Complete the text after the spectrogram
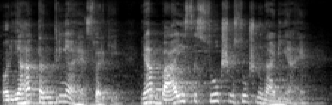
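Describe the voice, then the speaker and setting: A man's voice: on the high side, very animated, a little mellow, echoey room. A man giving an academic lecture, explaining step by step and counting off his points. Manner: explanatory, deliberate, enumerating points. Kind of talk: academic lecture on music theory.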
